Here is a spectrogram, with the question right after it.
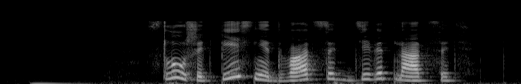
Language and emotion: Russian, positive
